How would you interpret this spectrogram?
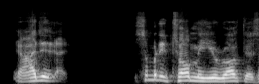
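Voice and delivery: normal talking voice

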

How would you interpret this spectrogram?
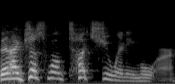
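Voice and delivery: high, swooping mock angry yell. Retelling what Ron yelled in front of everyone: imitating Ron yelling. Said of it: "he looked at me and he yelled".

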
